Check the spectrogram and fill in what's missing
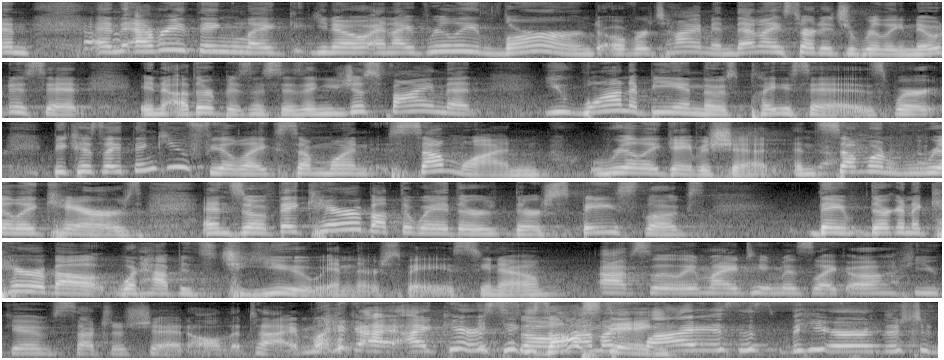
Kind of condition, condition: setting, busy venue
